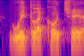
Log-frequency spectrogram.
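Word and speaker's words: huitlacoche: name, but could you well, first tell me what the proper pronunciation of the Mexican name is, or Spanish name, um, and then what it is and what you do with it. Yeah, it's with lacoche, and it's yeah, as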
